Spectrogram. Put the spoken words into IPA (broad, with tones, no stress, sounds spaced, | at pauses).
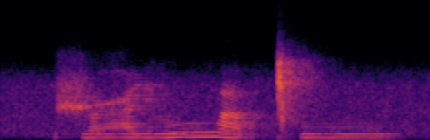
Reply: ʃ ɵ˨ ʕ i˨ l uː˦ w a˨ b ǀʰ uː˨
